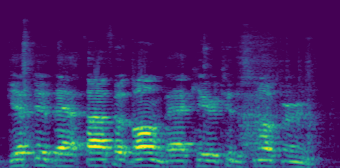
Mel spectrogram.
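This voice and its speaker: A man is speaking. Noticeable background noise and audible room echo fill the recording. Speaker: livestream host. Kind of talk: casual chat. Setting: livestream from a home smoke room. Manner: stutters when flustered.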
